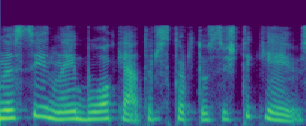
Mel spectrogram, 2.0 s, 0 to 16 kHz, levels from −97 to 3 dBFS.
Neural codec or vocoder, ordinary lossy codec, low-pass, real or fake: codec, 16 kHz, 16 kbps, FreqCodec, smaller model; MP3, 96 kbps; 7.2 kHz; fake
